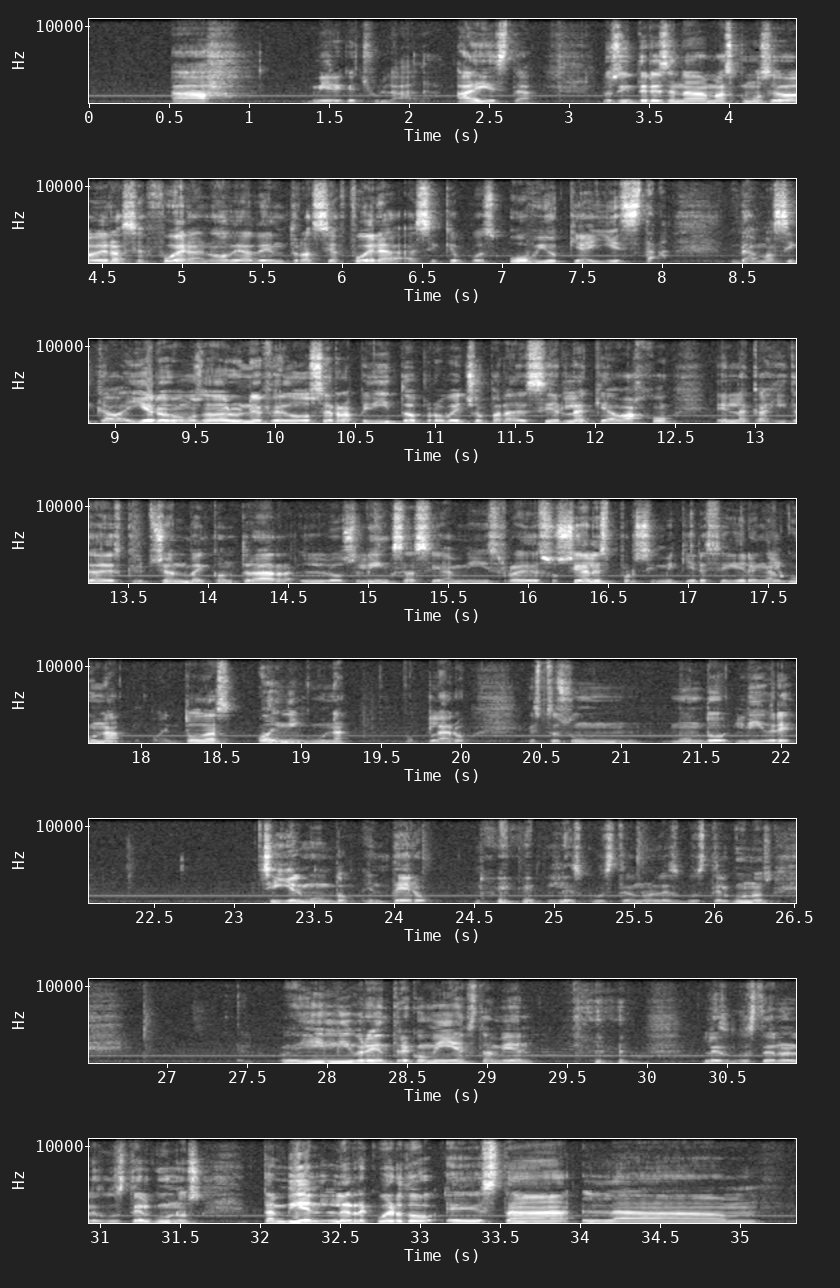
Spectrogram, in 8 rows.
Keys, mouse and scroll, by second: 3.1 scroll up 2, 9.9 F12.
